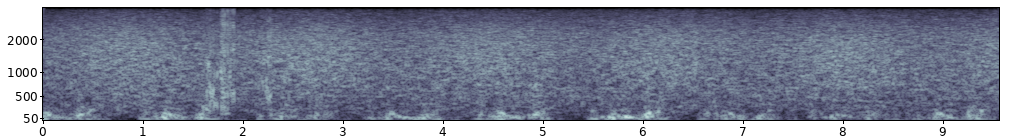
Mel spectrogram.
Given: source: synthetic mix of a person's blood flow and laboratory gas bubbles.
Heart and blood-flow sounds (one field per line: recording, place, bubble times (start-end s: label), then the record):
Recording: Doppler ultrasound of blood flow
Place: precordium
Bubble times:
1.58-1.94 s: bubbles
2.13-2.30 s: bubbles
From the record:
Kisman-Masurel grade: 122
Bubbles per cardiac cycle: 1 to 2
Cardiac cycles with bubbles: 10 to 50%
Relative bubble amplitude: moderate (0.250 to 0.450)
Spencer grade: 2 (many but less than half of the cardiac periods contain bubble signals, singularly or in groups)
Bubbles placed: anywhere in the cardiac cycle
